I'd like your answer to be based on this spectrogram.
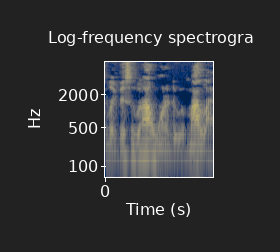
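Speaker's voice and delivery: normal talking voice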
